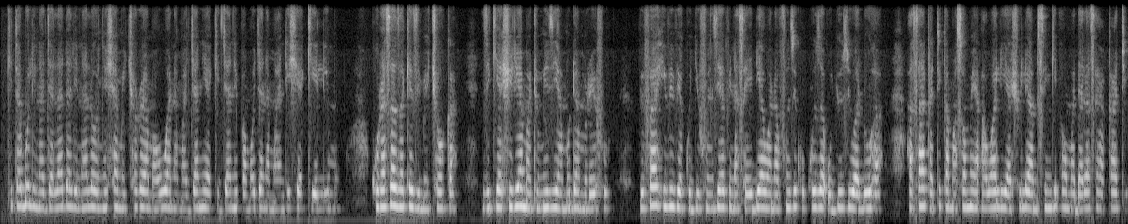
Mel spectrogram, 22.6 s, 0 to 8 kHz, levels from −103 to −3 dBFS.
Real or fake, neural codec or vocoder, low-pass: real; none; 7.2 kHz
